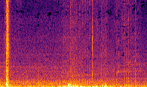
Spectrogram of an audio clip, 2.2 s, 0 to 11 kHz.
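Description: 2011 Lincoln MKX's 3.7-litre V6 idling, a steady low hum heard from inside the cabin. A sharp click comes just after the start and a dull thump about a second in.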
